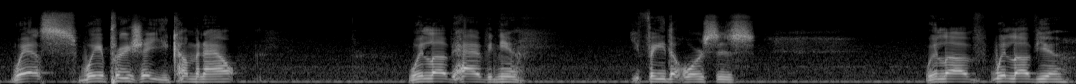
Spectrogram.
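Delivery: lightly voiced gruff Texan uncle; a touch of gruff Texas accent, imitating an older relative. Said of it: "In his real gruff Texan accent".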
